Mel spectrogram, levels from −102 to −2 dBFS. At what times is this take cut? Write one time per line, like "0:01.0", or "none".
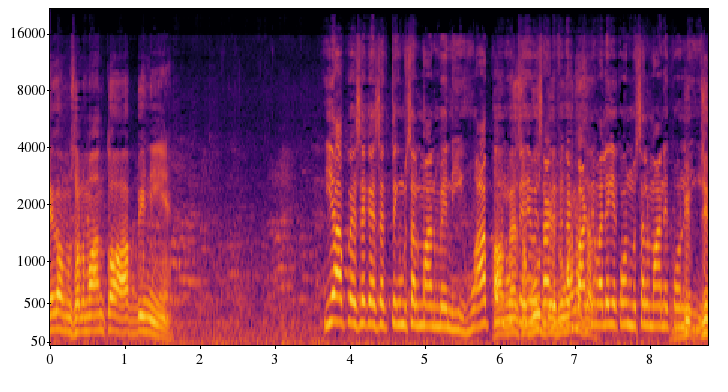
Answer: none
